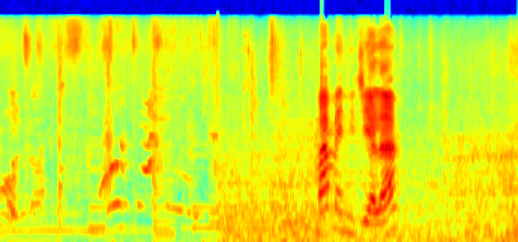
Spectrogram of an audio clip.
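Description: Light background music with a child's voice, then, about two seconds in, the cab of a moving camper van: a steady low engine and road rumble with a voice over it.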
